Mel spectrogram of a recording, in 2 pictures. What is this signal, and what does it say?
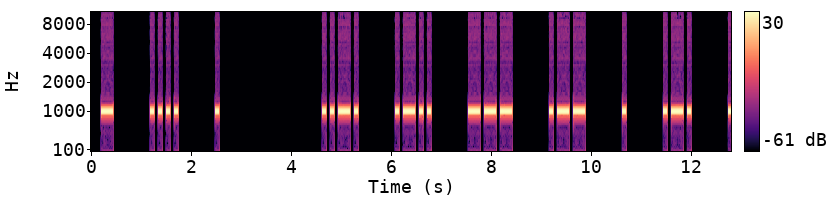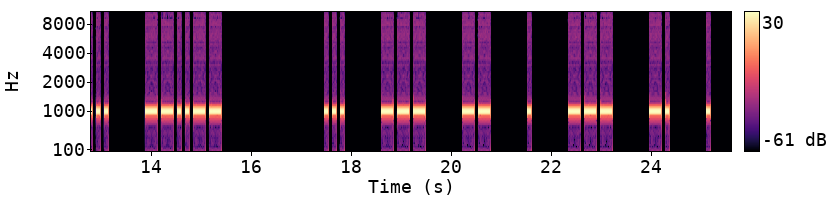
Morse code, heard as a keyed tone, about 15 wpm, spaced as for 8 wpm, 1000 Hz. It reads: THE FLOWERS, SOMEONE
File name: qotdfiles / 8wpm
